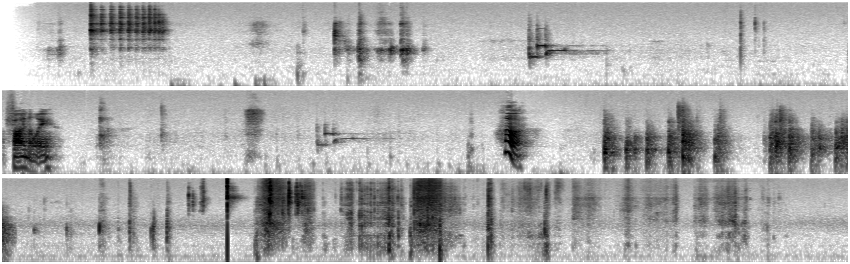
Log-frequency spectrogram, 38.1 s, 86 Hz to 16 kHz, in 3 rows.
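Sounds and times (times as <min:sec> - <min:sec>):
two-note electronic chime: 0:07.9 - 0:09.1, 0:17.4 - 0:18.5.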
